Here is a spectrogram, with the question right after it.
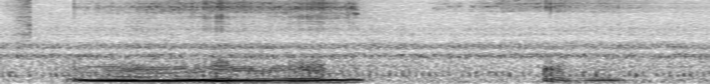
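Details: Sleeping Pomeranian dog in a Goromaru pose, snoring: a drawn-out, low, rasping snore of about one and a half seconds, then a shorter snore near the end, with a steady electrical hum and faint hiss indoors.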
